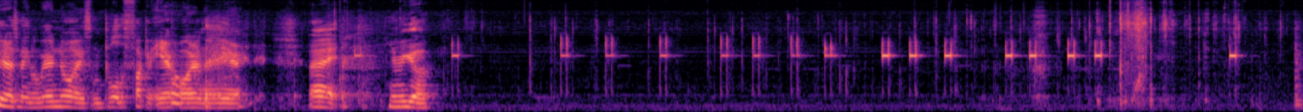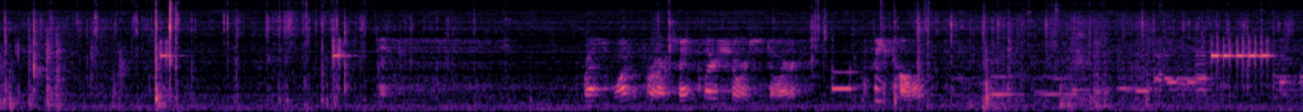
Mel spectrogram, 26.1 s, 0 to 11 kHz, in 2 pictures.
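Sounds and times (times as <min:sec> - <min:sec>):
phone keypad beeps: 0:05.6 - 0:11.1, 0:25.1 - 0:25.9.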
